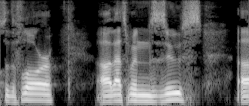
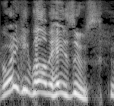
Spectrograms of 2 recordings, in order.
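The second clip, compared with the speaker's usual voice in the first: fast, much higher annoyed comeback; annoyed protest; 13 semitones higher, faster than usual. Retold or imitated. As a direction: snap back at the wrong name. Zeus protests the name.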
